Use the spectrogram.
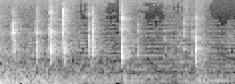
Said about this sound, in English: sitting here with just the keyboard clicks was so tense.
